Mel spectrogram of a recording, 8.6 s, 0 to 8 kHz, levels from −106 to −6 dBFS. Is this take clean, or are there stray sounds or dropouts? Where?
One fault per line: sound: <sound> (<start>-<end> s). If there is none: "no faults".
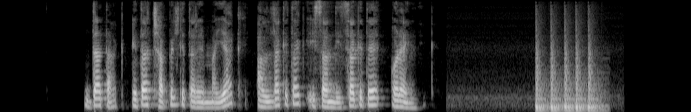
sound: thud (6.7-7.6 s)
